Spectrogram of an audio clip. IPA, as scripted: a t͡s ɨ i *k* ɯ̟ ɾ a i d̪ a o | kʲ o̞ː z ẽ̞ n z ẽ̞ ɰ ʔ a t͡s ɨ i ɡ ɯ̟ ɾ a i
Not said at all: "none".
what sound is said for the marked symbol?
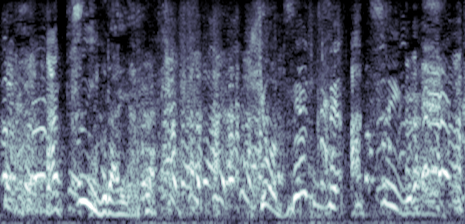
ɡ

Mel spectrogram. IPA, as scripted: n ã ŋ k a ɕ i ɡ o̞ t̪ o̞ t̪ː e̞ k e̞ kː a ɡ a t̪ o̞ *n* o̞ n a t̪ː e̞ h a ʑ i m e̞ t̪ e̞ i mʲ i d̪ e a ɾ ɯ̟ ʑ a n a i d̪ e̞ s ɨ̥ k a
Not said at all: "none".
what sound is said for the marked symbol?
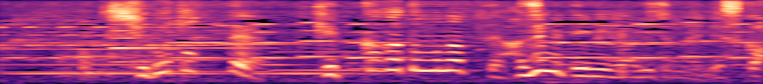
m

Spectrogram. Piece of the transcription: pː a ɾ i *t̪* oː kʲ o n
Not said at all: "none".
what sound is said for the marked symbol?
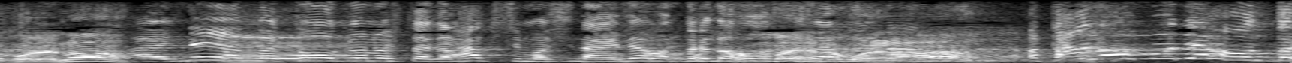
t̪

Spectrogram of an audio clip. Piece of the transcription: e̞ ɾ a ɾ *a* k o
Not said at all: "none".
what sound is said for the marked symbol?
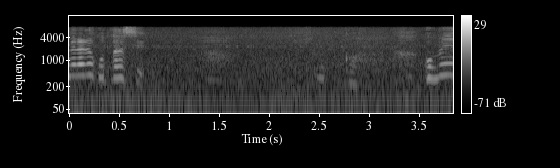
e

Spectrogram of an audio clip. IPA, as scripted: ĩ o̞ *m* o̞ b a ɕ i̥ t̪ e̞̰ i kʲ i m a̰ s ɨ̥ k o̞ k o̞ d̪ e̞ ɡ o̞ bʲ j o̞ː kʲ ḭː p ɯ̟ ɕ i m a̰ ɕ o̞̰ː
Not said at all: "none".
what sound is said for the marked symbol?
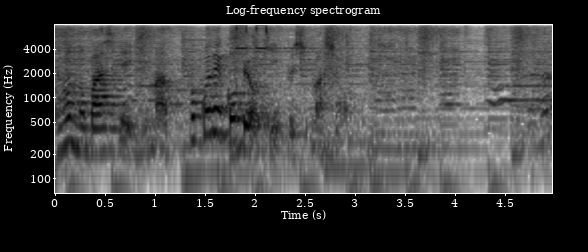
n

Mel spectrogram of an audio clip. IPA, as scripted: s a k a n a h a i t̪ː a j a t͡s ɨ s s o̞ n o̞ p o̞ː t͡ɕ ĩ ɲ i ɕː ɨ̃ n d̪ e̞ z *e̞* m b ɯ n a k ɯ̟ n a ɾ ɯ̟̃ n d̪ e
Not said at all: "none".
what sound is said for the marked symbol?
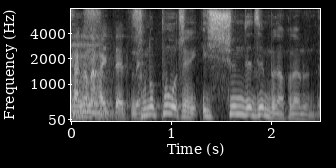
ẽ̞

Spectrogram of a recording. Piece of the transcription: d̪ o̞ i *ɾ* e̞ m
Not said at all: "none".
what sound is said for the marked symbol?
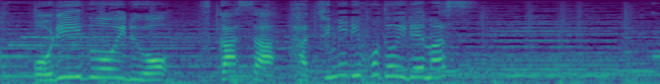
ɾ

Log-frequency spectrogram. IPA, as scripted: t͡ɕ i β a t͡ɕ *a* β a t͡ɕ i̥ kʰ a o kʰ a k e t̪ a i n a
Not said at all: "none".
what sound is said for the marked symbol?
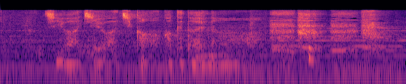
i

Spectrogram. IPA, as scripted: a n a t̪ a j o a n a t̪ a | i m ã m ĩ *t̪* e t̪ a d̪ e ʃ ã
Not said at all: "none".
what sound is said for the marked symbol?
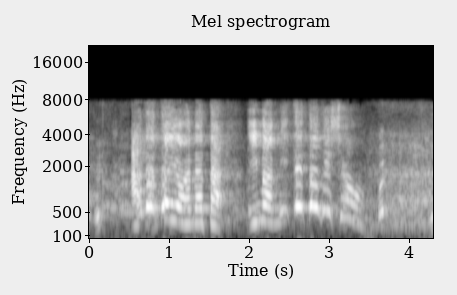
t̪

